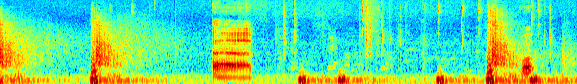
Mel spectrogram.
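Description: Video game guns firing to shoot targets down, several sharp bursts and pops spread across the span over a steady low hum, with a brief tonal chirp in between.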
